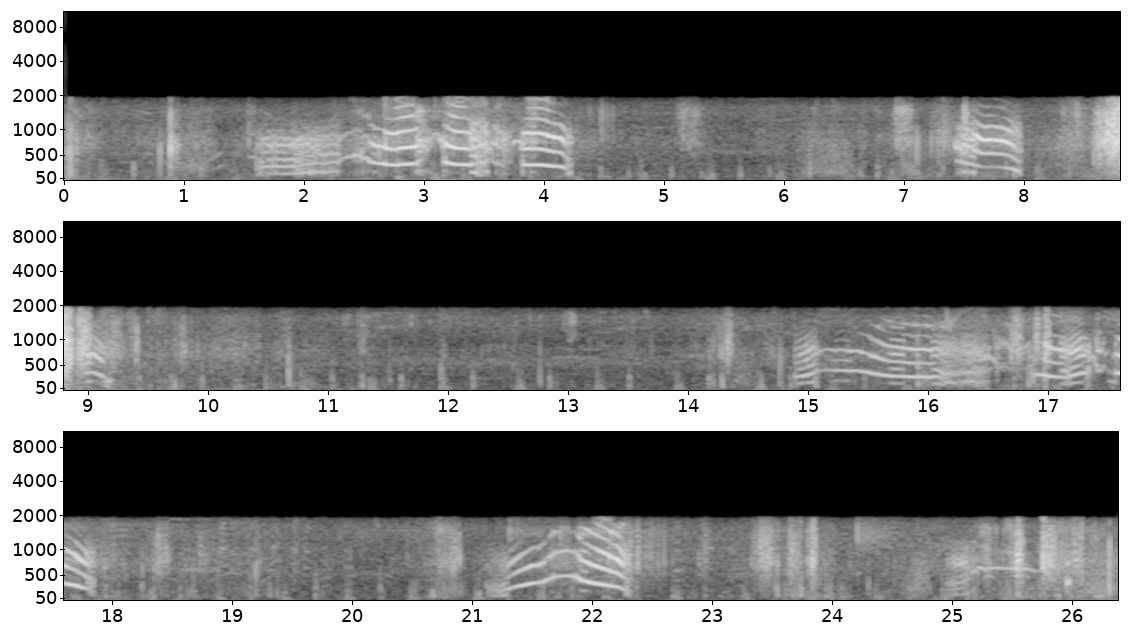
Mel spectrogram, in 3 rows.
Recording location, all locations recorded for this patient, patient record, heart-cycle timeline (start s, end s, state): mitral valve (MV)
pulmonary valve (PV)+tricuspid valve (TV)+mitral valve (MV)
#Age: Child
#Sex: Female
#Height: 109.0 cm
#Weight: 22.5 kg
#Pregnancy status: False
#Murmur: Unknown
#Murmur locations: nan
#Most audible location: nan
#Systolic murmur timing: nan
#Systolic murmur shape: nan
#Systolic murmur grading: nan
#Systolic murmur pitch: nan
#Systolic murmur quality: nan
#Diastolic murmur timing: nan
#Diastolic murmur shape: nan
#Diastolic murmur grading: nan
#Diastolic murmur pitch: nan
#Diastolic murmur quality: nan
#Outcome: Abnormal
#Campaign: 2015 screening campaign
0.00	9.73	unannotated
9.73	9.81	S1
9.81	9.92	systole
9.92	9.98	S2
9.98	10.20	diastole
10.20	10.31	S1
10.31	10.45	systole
10.45	10.52	S2
10.52	10.76	diastole
10.76	10.85	S1
10.85	11.00	systole
11.00	11.07	S2
11.07	11.31	diastole
11.31	11.40	S1
11.40	11.57	systole
11.57	11.64	S2
11.64	11.90	diastole
11.90	12.01	S1
12.01	12.16	systole
12.16	12.24	S2
12.24	12.56	diastole
12.56	12.64	S1
12.64	12.82	systole
12.82	12.87	S2
12.87	13.21	diastole
13.21	13.29	S1
13.29	13.48	systole
13.48	13.54	S2
13.54	13.88	diastole
13.88	13.96	S1
13.96	26.38	unannotated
